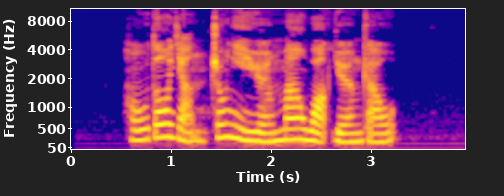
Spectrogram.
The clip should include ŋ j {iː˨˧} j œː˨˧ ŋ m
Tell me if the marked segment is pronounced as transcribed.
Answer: yes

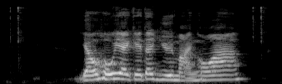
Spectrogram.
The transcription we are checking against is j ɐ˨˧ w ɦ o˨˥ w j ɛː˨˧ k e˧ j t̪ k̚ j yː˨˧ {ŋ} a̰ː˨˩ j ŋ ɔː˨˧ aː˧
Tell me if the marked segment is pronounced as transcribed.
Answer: no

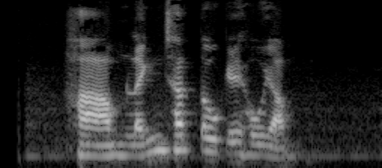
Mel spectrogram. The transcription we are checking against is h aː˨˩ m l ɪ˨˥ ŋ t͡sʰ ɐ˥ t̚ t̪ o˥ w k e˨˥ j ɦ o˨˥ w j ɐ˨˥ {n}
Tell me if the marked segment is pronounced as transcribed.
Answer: no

